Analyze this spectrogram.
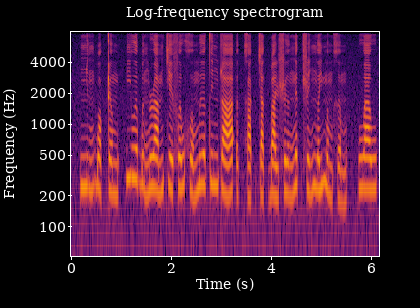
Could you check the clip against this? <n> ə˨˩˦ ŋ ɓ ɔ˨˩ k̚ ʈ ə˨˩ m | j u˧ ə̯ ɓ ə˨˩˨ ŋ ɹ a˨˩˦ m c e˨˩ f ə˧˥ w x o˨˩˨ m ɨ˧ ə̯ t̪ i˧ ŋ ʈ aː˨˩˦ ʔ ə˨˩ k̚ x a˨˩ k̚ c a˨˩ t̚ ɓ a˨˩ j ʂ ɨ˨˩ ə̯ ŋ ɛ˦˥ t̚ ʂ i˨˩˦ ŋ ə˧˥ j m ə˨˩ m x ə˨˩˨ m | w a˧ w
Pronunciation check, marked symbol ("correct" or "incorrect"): incorrect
